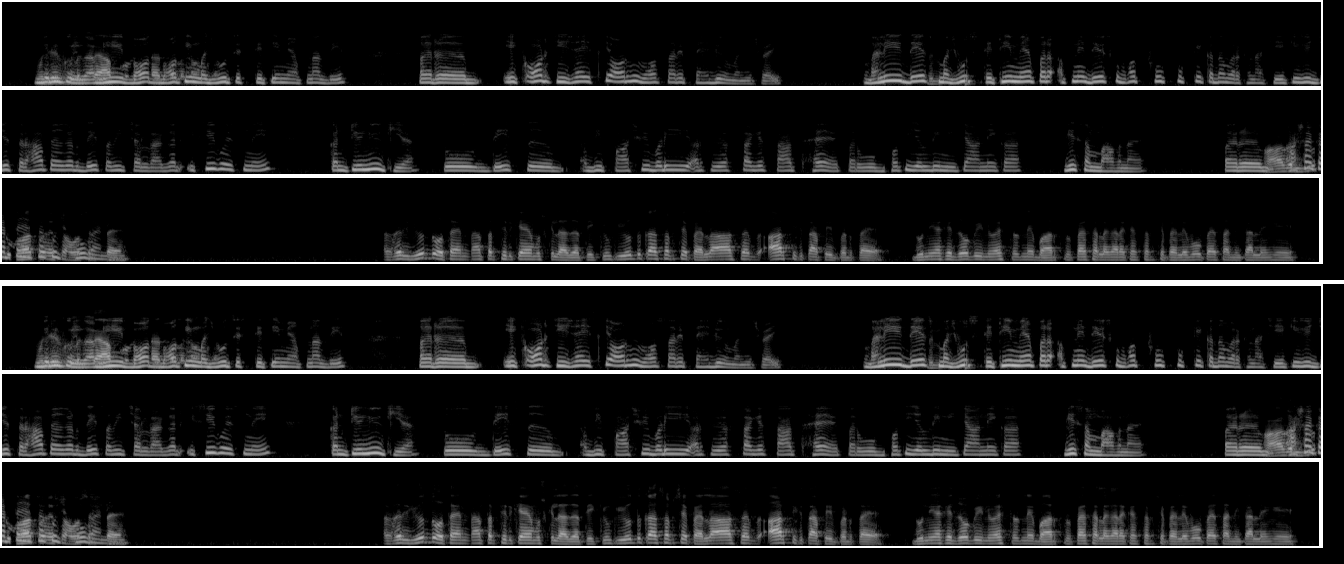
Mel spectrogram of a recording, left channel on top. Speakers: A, on the right; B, on the right.
A: मुझे
B: बिल्कुल
A: लगता
B: अभी
A: है आपको भी
B: बहुत
A: बड़ा
B: बहुत
A: अच्छा लगा
B: ही
A: होगा
B: मजबूत स्थिति में अपना देश पर अ, एक और चीज है इसके और भी बहुत सारे पहलू हैं, मनीष भाई भले ही देश
A: बिल्कुल
B: मजबूत स्थिति में है, पर अपने देश को बहुत फूक फूक के कदम रखना चाहिए क्योंकि जिस राह पे अगर देश अभी चल रहा है अगर इसी को इसने कंटिन्यू किया तो देश अभी पांचवी बड़ी अर्थव्यवस्था के साथ है पर वो बहुत ही जल्दी नीचे आने का भी संभावना है पर
A: हाँ अगर
B: आशा
A: युद्ध
B: करते
A: हुआ
B: हैं ऐसा
A: तो
B: कुछ
A: ऐसा हो
B: होगा
A: सकता
B: नहीं
A: है अगर युद्ध होता है ना तब फिर क्या है मुश्किल आ जाती है क्योंकि युद्ध का सबसे पहला असर आर्थिकता पे पड़ता है दुनिया के जो भी इन्वेस्टर ने भारत में पैसा लगा रखा है सबसे पहले वो पैसा निकालेंगे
